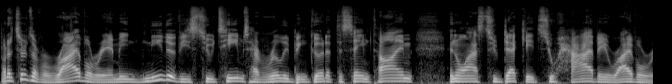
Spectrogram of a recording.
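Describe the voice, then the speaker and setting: Talking at a fairly quick pace, a man with an ordinary speaking voice keeps a medium pitch and ordinary pitch variation. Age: 20s. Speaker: sports podcast host. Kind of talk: casual sports commentary.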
